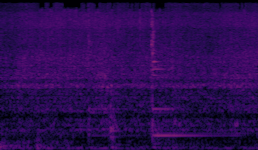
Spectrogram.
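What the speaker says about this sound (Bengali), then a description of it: "তেল দিয়ে পরিমাণ মতো নুন দিয়ে পেঁয়াজ টমেটোটা একটু কষিয়ে নিলাম।" Onions and tomatoes sauté in oil with salt, giving a steady, close hiss with a sharp scrape of stirring near the middle and a few quieter clinks. No one speaks.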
